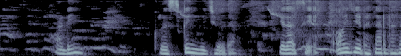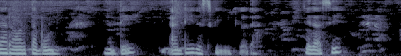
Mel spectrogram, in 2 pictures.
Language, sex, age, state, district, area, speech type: Santali, female, 45-60, West Bengal, Purulia, rural, spontaneous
